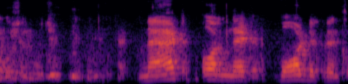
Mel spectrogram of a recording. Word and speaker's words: NAT: इसका कुछ ना कुछ फायदा होता है, इसीलिए मैं ये चीज बोल रहा हूँ कि इसको प्रॉपरली नैट प्रोनाउंस करना rather than pronouncing it एज अ नेट, ठीक है।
